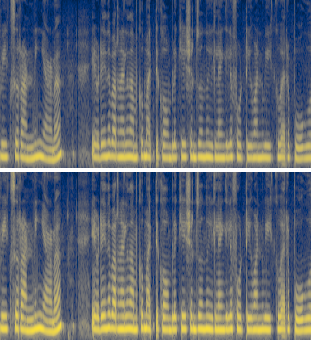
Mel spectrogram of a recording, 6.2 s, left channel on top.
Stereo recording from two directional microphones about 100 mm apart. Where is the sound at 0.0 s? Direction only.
20° right (ahead or behind).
